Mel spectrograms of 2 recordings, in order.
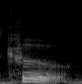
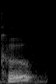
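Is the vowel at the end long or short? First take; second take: long; short. First: The final vowel is long. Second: The final vowel is short. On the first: The speaker calls it right. "but it's a long U" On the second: The speaker calls it wrong. "it's not ku"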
